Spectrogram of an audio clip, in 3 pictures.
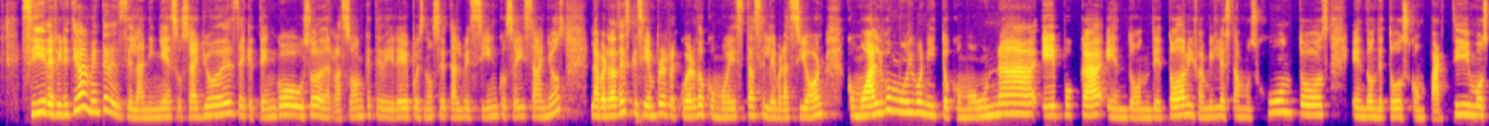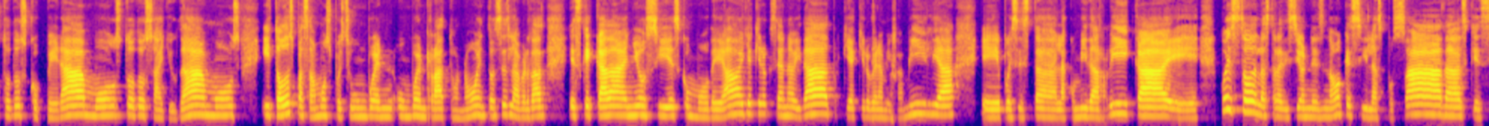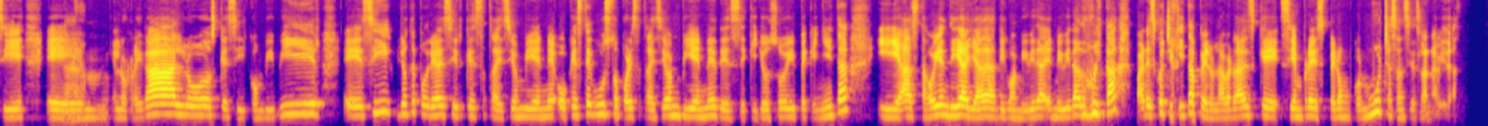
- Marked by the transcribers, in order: unintelligible speech; other background noise; laughing while speaking: "adulta"; chuckle; stressed: "muchas"
- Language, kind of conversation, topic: Spanish, podcast, ¿Qué tradición familiar te hace sentir que realmente formas parte de tu familia?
